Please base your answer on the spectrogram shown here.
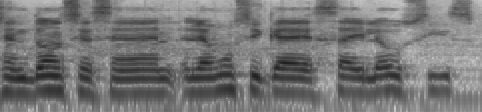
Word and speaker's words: Sylosis: ¿Se pronuncia así? Por supuesto, sí, Sylosis, que por cierto es una palabra que no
